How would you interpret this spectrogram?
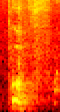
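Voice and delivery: a loud, punchy poof for hitting the floor; mock impact sound. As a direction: burst out a sharp poof as you drop. Falling to the floor.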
